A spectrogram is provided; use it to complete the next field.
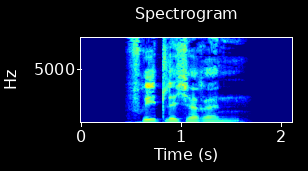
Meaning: inflection of friedlich: 1. strong genitive masculine/neuter singular comparative degree 2. weak/mixed genitive/dative all-gender singular comparative degree
- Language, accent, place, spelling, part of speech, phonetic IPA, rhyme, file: German, Germany, Berlin, friedlicheren, adjective, [ˈfʁiːtlɪçəʁən], -iːtlɪçəʁən, De-friedlicheren.ogg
